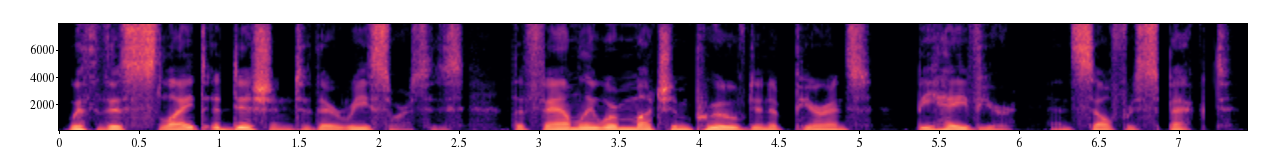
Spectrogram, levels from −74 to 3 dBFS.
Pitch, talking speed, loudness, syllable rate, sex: 125 Hz, 145 wpm, -19 LUFS, 4.9 syllables/s, male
